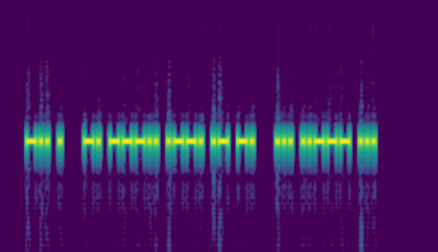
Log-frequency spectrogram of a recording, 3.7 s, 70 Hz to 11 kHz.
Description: Morse code, heard as a keyed tone, about 44 wpm, 660 Hz. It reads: DE N8PAN S2S
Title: SOTA QSO Practice 45wpm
